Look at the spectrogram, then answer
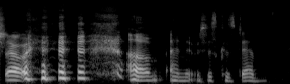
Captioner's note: laughs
